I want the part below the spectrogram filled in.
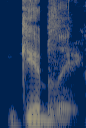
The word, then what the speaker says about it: Ghibli: This just in, it is pronounced Ghibli.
